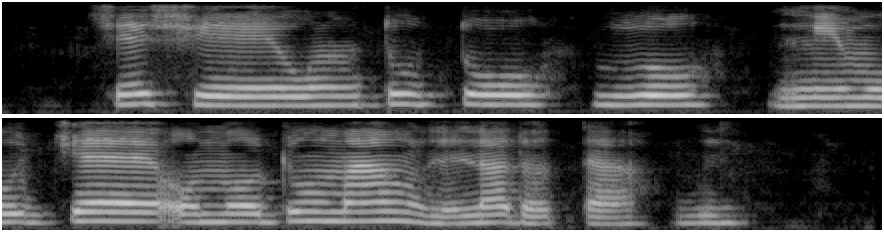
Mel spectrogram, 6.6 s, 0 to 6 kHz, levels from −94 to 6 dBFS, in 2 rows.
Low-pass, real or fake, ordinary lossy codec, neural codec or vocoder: 5.4 kHz; fake; none; codec, 16 kHz, 4.8 kbps, FACodec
